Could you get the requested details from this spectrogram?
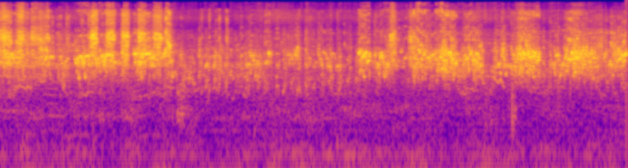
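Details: Aviary budgerigar colony giving bursts of harsh squawks and twittering warbles, dense at first, easing briefly, then rising into loud overlapping chatter again.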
